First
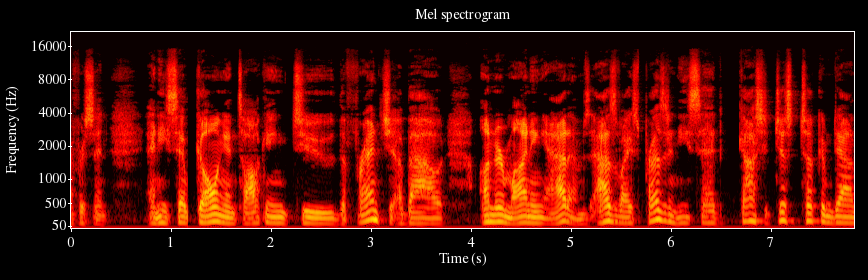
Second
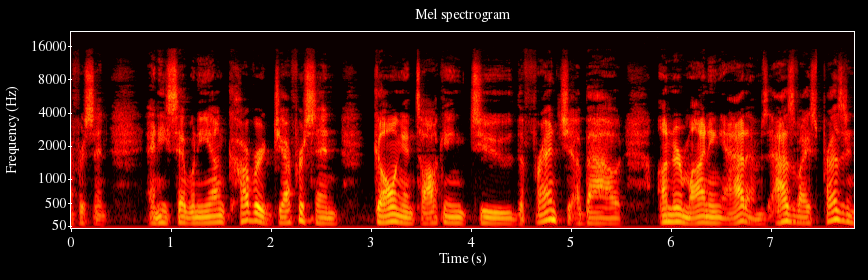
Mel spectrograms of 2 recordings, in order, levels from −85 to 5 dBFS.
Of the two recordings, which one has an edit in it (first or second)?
first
